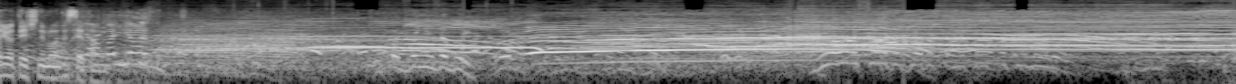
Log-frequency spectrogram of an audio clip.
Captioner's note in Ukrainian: кричать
